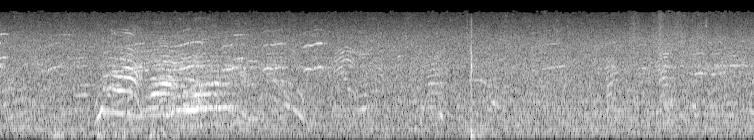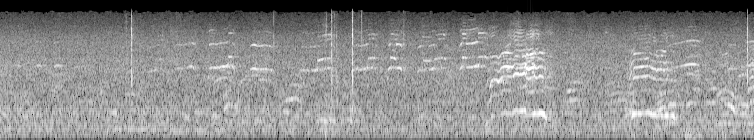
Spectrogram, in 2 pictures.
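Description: Girls on the field shout to one another during play.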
